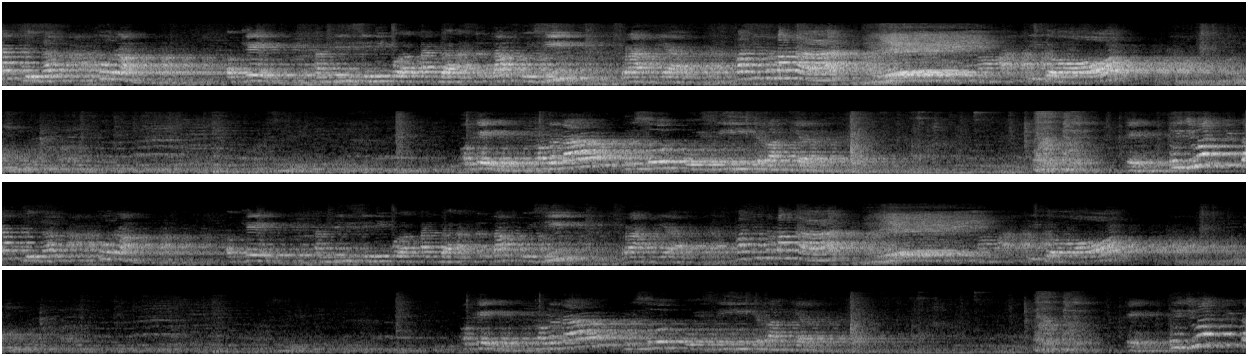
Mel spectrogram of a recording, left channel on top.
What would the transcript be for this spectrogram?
Oke, nanti di sini gue akan bahas tentang puisi rakyat. Masih semangat? Masih dong. Oke, mengenal unsur puisi rakyat. Oke, tujuan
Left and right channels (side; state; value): right; quieter; 7.1 dB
